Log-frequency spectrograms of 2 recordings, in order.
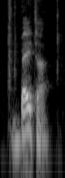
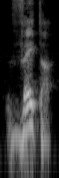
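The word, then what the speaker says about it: βήτα: In classical Greek, it's beta, delta, gamma. In modern Greek, it's veta, velta, yamma.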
